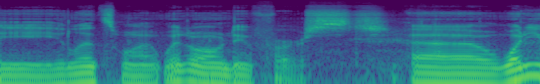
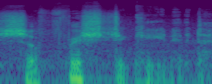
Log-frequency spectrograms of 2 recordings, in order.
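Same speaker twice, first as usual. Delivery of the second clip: breathy movie-star voice, put on; 10 dB quieter than usual. Delivering a joke's punchline in Sean Connery voice. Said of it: "I'm going to do this in my Sean Connery voice".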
